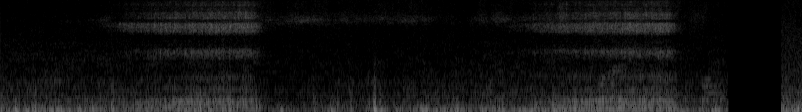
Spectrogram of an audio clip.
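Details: Man asleep: two long, rough, rumbling breaths with a whistling edge and a quiet pause between them; loud snoring during sleep.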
